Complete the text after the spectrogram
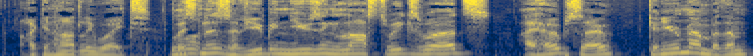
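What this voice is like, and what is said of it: Scottish accent. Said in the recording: “I detect a Scottish accent”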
